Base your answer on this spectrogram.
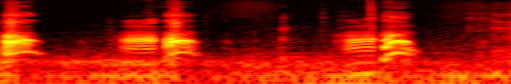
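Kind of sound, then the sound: bird, geese honking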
